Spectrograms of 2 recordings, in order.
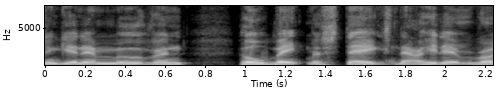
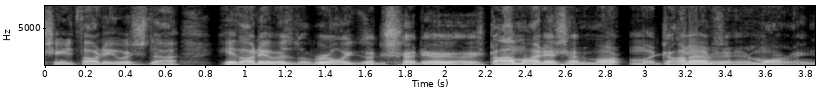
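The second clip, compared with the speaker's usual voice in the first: put-on a lightly lowered, old-school radio DJ voice; Don Imus impression; 6 semitones lower, faster than usual. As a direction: do a hint of a smug morning-show host who thinks he's the real deal. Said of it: "He kinda talked like this".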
